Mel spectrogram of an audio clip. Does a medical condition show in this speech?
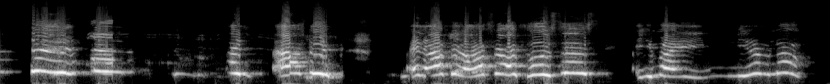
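Yes: cerebral palsy; present from birth.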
